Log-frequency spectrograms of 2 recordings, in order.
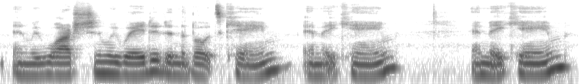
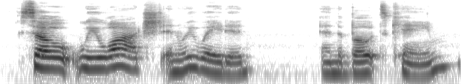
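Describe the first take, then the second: First: Hushed suspense. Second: Said in the usual way. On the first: A narrator's reading. Teacher telling the class how the ships kept coming, hushed and fading. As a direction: let it fade as the ships close in.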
